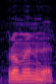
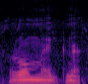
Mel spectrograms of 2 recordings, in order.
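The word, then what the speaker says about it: Romagna: এমিলা রোমান grand Prix 2024 title তো এমিলার রোমেনগা sorry ঠিক আছে প্রোনাউন্সে প্রবলেম হইলো মোর এটা কোন লেখা আছে রোমেনগা রোমা রোমেগনা সরি হু ওয়ান দা এমিলা রোমাগনা গ্র্যান্ড প্রিক্স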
